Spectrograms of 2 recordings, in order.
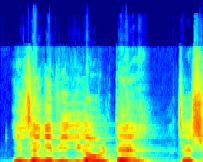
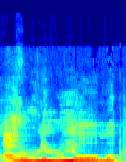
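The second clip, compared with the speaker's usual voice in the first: affected, solemn, pious put-on preacher voice; 5 semitones lower than usual. Preacher showing the pretend-holy voice he avoids: affected holy voice. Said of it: "막 그 홀리보이스 있잖아요, 이렇게".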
